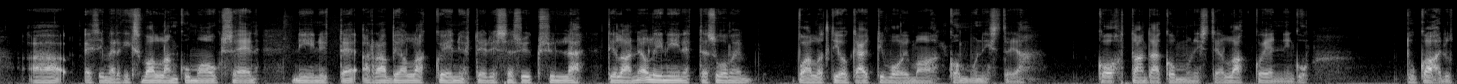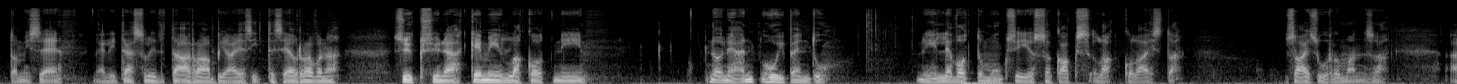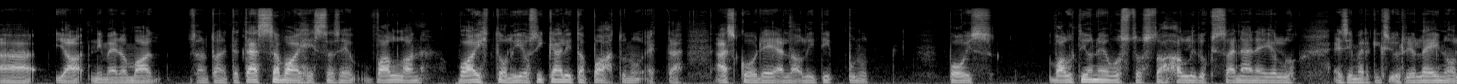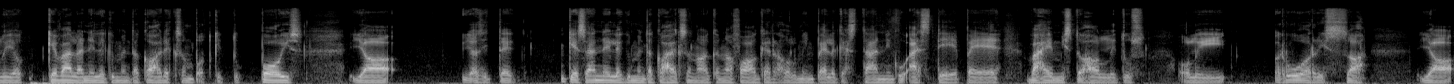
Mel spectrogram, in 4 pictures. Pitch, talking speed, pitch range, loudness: 90 Hz, 95 wpm, 80-95 Hz, -22 LUFS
